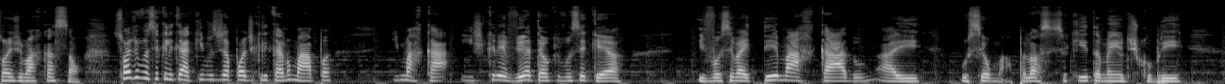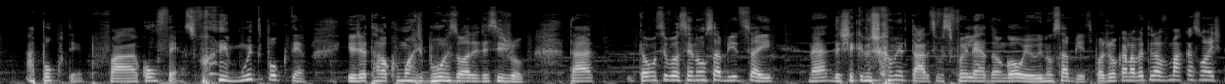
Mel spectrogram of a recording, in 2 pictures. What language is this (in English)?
Portuguese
